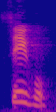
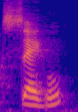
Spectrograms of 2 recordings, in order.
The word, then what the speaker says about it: sago: सेगो, इट इज़ नॉट सेगो। बहुत लोग इसको सेगो प्रोनाउंस करते हैं, बट इट इज़ सेगो। Sago.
